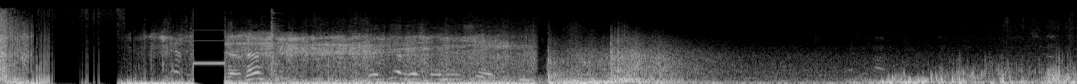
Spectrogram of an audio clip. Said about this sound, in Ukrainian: Заряжен. Постріл!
